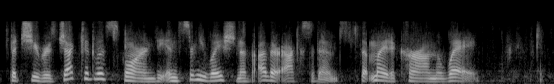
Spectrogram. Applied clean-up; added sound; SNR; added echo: neural separator model SepFormer DNS4.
